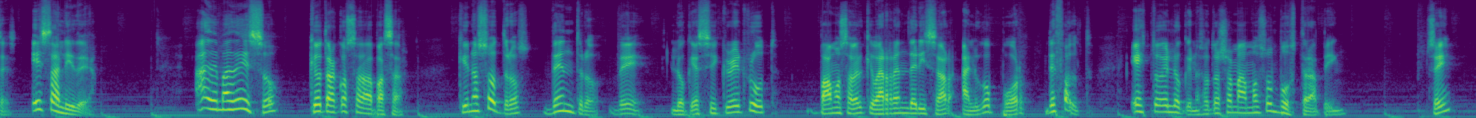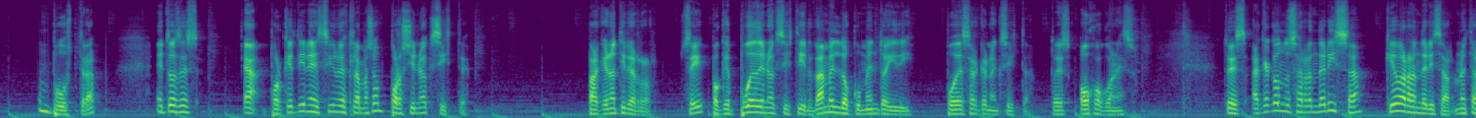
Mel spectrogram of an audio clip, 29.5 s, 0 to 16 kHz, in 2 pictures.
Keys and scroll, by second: 0.0 Escape, 0.1 u, 8.6 l, 9.0 e, 11.3 j, 11.7 j, 12.6 Escape, 16.2 k, 17.1 e, 18.2 h, 18.6 a, 20.7 Escape, 20.8-22.8 typing, 23.5 Escape, 26.2-29.5 typing, 28.1 Escape.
